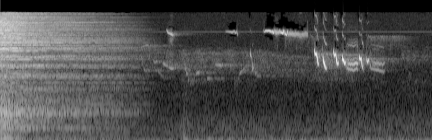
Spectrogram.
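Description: Background music dies away, then birds chirp and twitter in short high calls, with a quick run of chirps near the end.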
